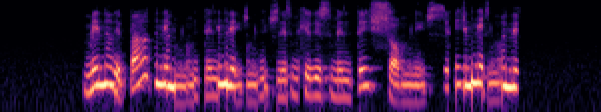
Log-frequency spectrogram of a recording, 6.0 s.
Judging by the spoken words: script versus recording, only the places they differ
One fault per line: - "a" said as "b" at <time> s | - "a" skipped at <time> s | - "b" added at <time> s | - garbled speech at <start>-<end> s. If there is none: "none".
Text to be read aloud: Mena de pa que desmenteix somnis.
- garbled speech at 1.5-3.0 s
- garbled speech at 4.4-5.2 s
